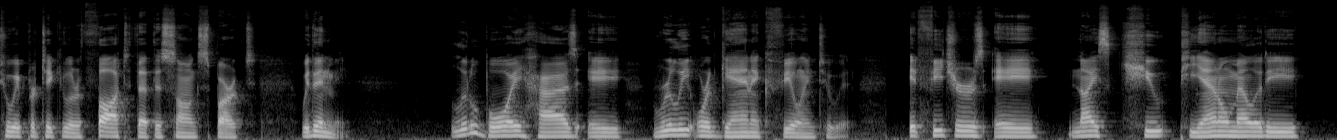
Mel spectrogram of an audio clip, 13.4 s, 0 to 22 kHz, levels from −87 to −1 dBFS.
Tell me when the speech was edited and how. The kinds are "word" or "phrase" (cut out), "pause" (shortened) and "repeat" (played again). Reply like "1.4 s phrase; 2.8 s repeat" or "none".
none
